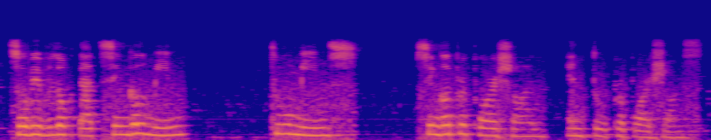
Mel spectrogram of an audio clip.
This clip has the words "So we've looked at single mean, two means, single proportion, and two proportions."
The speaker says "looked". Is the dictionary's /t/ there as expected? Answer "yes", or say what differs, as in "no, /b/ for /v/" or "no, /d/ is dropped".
yes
